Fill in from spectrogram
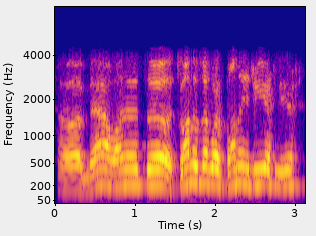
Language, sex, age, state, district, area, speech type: Kashmiri, male, 18-30, Jammu and Kashmir, Ganderbal, rural, conversation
